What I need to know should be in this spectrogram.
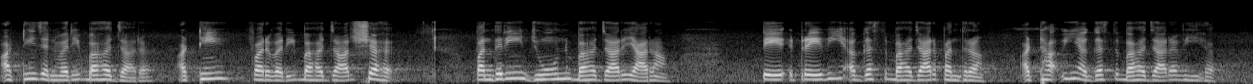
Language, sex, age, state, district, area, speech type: Sindhi, female, 18-30, Madhya Pradesh, Katni, rural, spontaneous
